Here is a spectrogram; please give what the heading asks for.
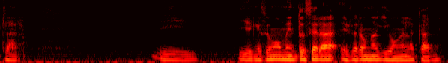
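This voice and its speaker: A man's voice: lowish voice, little pitch movement, unhurried, a little mellow. Earnest Venezuelan-born man sharing testimony. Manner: earnest, reflective, with many restarts and repetitions. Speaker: co-host.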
